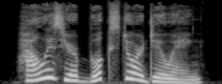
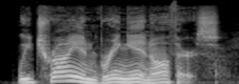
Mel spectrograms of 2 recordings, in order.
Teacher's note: Notice how some vowel sounds are linked with a W or Y sound.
